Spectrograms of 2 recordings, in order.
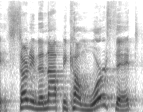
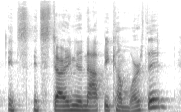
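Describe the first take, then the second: First: Pushy, higher-pitched and firm, falling at the end; agitating. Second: Mirror it back calmly, lifting gently at the end. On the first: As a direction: punch it out as if to provoke. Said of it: "it's gonna agitate". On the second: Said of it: "in a calm way". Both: Shown as a demonstration.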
